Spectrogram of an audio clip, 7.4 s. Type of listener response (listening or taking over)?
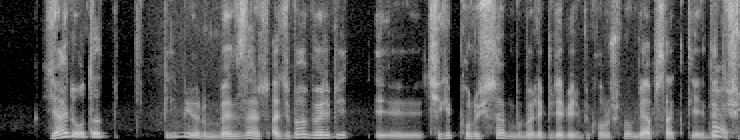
taking over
